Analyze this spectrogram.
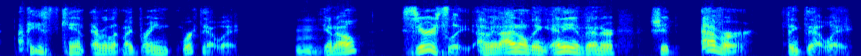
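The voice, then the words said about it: Chicago accent. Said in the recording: “my Chicago accent I have”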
